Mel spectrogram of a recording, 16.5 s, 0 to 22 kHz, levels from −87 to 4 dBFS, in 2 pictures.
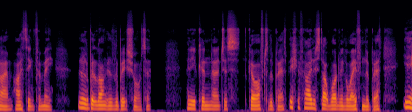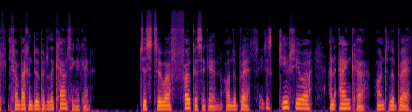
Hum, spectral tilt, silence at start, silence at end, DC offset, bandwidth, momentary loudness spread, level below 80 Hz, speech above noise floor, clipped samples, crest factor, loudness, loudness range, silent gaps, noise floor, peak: none; -6.5 dB/octave; 0 s; 0.05 s; under 0.1%; 14 kHz; 10 LU; -58 dBFS; 42 dB; under 0.1%; 18 dB; -26 LUFS; 3 LU; none; -68 dBFS; -8 dBFS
